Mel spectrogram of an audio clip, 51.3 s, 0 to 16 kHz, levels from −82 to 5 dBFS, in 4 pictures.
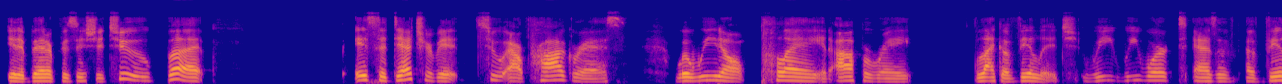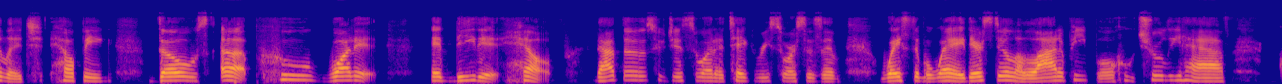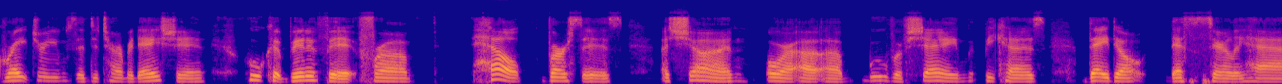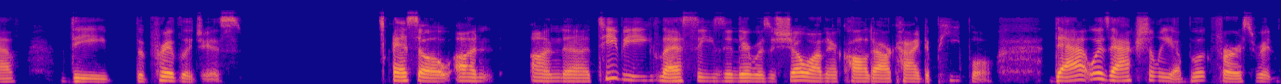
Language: English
